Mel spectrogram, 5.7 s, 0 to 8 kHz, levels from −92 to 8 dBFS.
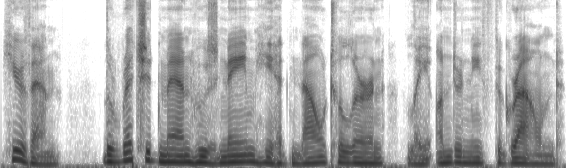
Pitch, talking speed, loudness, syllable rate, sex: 100 Hz, 170 wpm, -18 LUFS, 4.3 syllables/s, male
